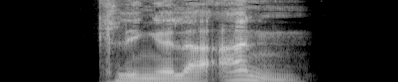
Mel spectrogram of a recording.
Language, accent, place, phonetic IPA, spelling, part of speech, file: German, Germany, Berlin, [ˌklɪŋələ ˈan], klingele an, verb, De-klingele an.ogg
- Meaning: inflection of anklingeln: 1. first-person singular present 2. first-person plural subjunctive I 3. third-person singular subjunctive I 4. singular imperative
